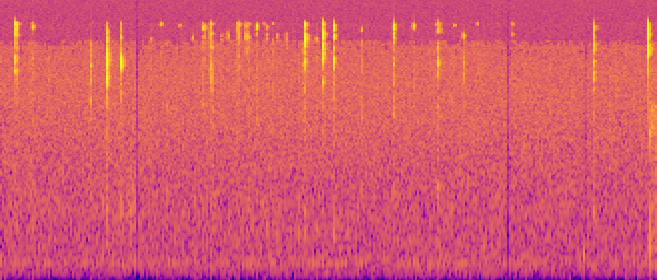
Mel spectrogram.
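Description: Faint, irregular clicks of computer keyboard keys being typed, about a dozen scattered keystrokes over near silence.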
